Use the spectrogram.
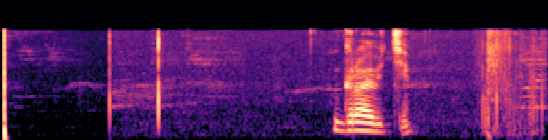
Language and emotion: Russian, neutral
